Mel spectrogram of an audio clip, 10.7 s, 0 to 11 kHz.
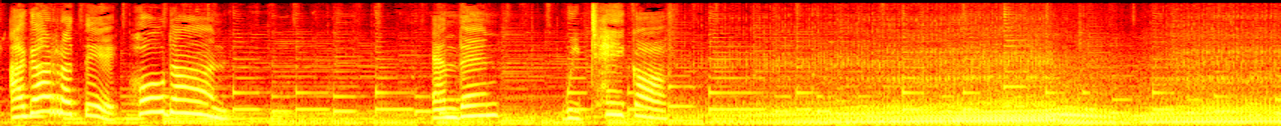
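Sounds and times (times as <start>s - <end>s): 
speech: 0.1s - 2.0s, 3.6s - 5.7s
motorcycle engine rumbling and revving: 2.3s - 10.6s.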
